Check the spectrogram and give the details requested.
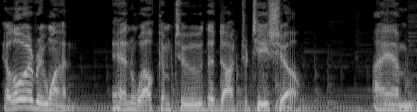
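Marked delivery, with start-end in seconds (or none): none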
